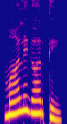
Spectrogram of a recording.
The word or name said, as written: ಮೂಲಕೃತಿ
